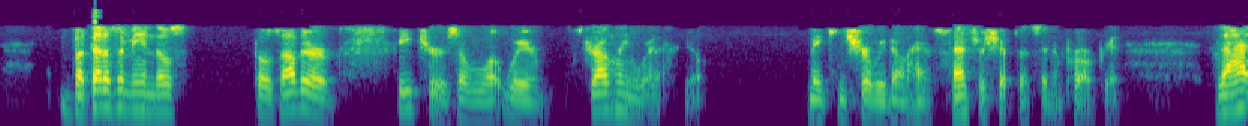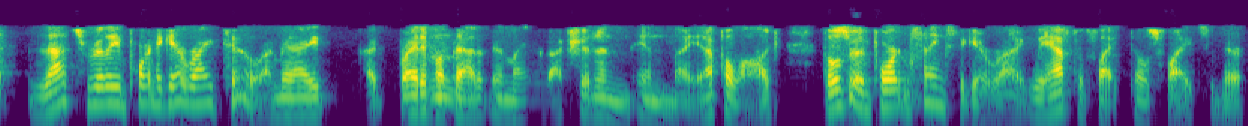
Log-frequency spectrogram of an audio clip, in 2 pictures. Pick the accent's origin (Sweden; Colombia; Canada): Canada; now in United States; I'm Canadian. I immigrated to America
